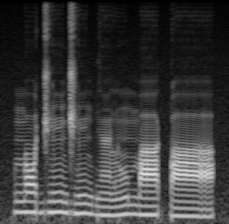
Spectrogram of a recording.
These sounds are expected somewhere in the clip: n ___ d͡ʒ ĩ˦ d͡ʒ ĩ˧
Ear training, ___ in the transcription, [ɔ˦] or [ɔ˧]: ɔ˦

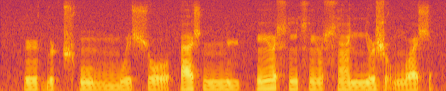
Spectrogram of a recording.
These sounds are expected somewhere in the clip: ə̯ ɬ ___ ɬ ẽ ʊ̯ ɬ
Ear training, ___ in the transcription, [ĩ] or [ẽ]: ĩ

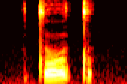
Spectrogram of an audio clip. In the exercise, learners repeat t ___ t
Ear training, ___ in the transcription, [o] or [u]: o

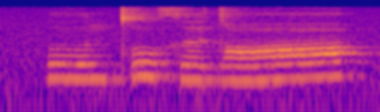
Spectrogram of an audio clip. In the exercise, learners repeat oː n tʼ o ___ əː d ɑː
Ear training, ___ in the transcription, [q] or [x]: x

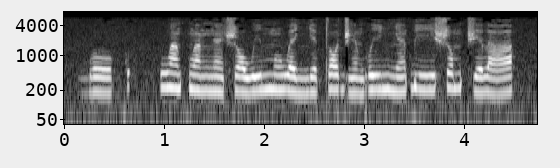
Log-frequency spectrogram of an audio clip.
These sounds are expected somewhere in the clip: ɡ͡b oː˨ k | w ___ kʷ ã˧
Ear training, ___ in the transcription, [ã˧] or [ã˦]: ã˦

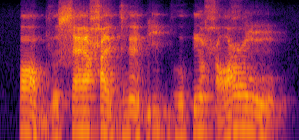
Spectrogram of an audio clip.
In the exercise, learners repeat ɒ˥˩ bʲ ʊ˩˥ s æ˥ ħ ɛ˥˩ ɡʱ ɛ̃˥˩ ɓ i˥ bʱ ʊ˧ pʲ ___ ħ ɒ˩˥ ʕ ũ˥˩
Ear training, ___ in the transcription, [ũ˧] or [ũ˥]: ũ˥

